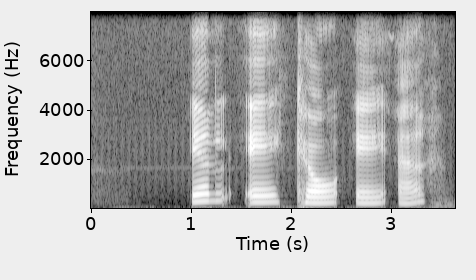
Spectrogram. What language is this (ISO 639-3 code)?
swe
